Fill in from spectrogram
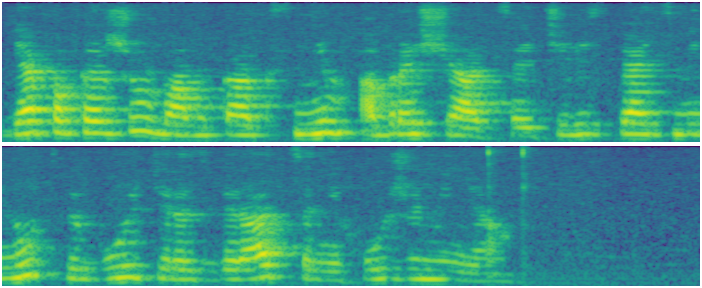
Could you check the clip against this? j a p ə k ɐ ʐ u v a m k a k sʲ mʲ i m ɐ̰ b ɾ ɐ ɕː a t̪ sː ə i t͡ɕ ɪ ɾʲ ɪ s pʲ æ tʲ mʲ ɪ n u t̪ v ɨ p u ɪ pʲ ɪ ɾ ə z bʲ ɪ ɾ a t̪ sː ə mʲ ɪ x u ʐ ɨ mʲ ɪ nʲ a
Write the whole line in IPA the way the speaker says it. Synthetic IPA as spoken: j a p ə k ɐ ʐ u v a m k a k sʲ nʲ i m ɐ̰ b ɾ ɐ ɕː a t̪ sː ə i t͡ɕ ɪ ɾʲ ɪ s pʲ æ tʲ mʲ ɪ n u t̪ v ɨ b u ɪ tʲ ɪ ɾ ə z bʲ ɪ ɾ a t̪ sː ə nʲ ɪ x u ʐ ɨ mʲ ɪ nʲ a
